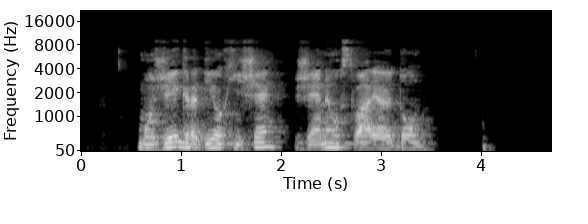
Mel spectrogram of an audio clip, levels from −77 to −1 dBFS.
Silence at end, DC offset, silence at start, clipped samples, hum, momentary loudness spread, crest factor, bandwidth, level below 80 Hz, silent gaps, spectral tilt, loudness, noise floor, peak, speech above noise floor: 0.65 s; under 0.1%; 0.55 s; under 0.1%; none; 8 LU; 18 dB; 9.8 kHz; -50 dBFS; none; -5 dB/octave; -19 LUFS; -84 dBFS; -2 dBFS; 65 dB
